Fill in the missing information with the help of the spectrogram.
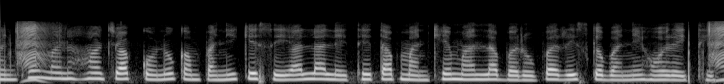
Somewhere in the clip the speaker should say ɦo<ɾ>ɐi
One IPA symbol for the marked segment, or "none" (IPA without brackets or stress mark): ɾ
